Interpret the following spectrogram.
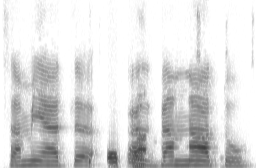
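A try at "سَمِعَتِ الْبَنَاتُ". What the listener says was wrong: अब देखिए, अब यहाँ पे क्या मुश्किल हो रही है, दो साकिन इकट्ठे आ गए, इल्तकाउ साकिनैन, दो साकिन इकट्ठे हैं। तो अरबी में ऐसे नहीं होता, अरबी में आपको क्या होता है, हरकत लगानी पड़ती है पहले वाले को। जब दो साकिन इकट्ठे आ जाए, साउंड नहीं है ना अब, ठीक है।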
